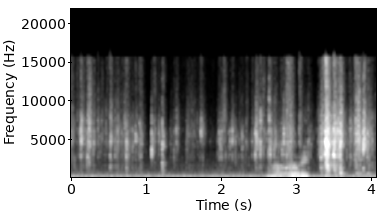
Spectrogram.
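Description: Foil packs crinkle as hands tear them open.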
